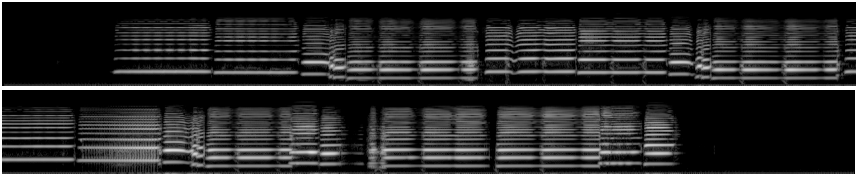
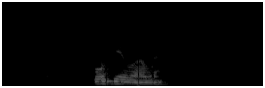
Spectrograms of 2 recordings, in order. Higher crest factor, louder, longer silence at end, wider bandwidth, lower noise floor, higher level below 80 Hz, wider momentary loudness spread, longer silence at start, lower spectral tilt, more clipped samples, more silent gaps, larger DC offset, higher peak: about the same, 18 dB vs 18 dB; first, -18 LUFS vs -52 LUFS; first, 1.8 s vs 0.95 s; first, 13 kHz vs 5.2 kHz; second, -62 dBFS vs -89 dBFS; first, -58 dBFS vs -80 dBFS; first, 10 LU vs 7 LU; first, 1.1 s vs 0.9 s; second, 2.5 dB/octave vs -8 dB/octave; neither; neither; neither; first, -2 dBFS vs -38 dBFS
